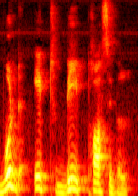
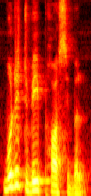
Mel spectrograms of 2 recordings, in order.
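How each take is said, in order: First: Word by word, slowly; slow model phrase. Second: Said in the usual way. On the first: Shown as a demonstration. Teacher models a polite question, slowly word by word. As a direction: space out "Would it be possible" for repeating. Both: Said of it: "ನನ್ನ ಜೊತೆಗೆ ಹೇಳಕ್ try ಮಾಡಿ".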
